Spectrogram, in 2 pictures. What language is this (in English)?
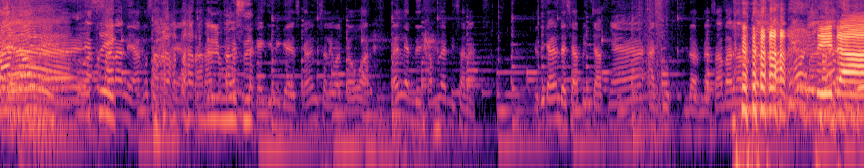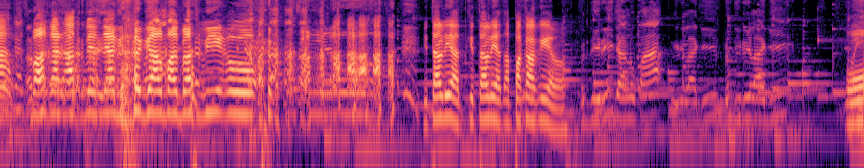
Indonesian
